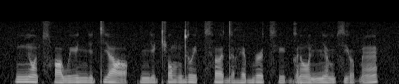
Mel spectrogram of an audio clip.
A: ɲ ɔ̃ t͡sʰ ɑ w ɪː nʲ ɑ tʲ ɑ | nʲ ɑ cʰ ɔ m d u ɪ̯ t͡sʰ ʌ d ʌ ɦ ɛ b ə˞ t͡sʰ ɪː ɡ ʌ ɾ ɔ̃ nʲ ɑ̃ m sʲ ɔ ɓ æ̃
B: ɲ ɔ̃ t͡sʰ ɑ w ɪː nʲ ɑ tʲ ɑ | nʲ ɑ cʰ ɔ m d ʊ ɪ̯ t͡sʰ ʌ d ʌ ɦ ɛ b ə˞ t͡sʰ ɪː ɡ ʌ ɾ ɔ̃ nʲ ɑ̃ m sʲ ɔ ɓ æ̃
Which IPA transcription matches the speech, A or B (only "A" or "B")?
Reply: B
